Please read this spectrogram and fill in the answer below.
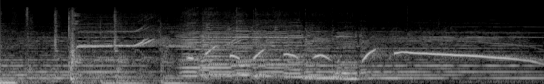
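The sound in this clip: A person whistles a tune in bright, clear notes with quick upward slides, then settles into a long held note that slowly drifts down, over a steady droning background.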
